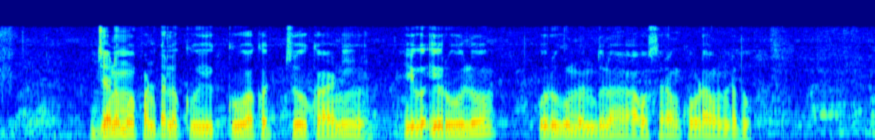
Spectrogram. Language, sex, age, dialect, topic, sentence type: Telugu, male, 18-24, Southern, agriculture, statement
